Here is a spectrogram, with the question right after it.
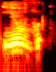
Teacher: கீழ் இதழும் மேல்வாய்ப்பல்லும் இணைவதால் பிறக்கும் எழுத்து இவ்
